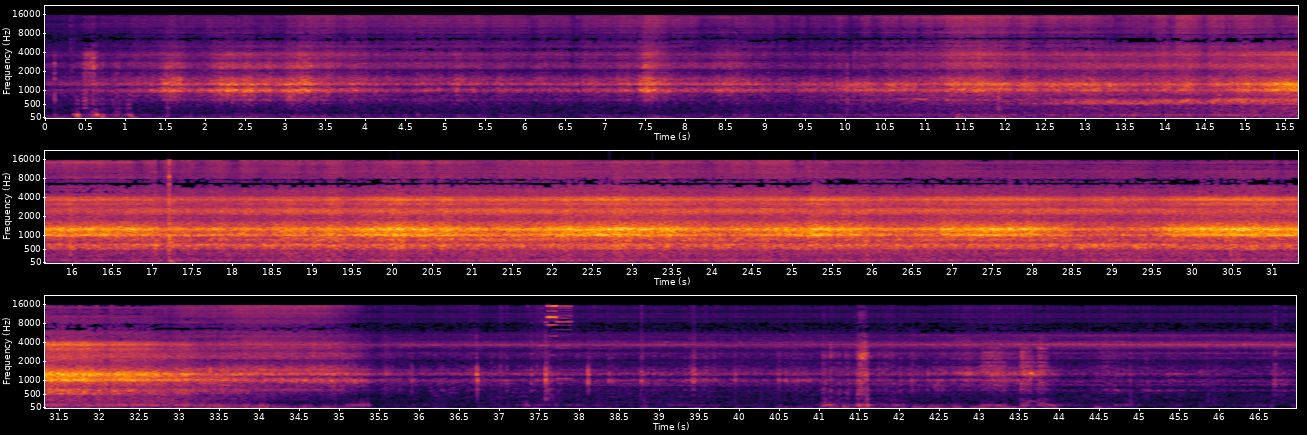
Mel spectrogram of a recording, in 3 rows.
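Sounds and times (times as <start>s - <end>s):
skis scraping on snow: 0.3s - 28.2s.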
